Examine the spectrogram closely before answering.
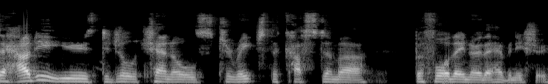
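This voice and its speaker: A man with an Australian accent, moderate pace and fairly even intonation. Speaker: tech company founder and CEO. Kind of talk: interview.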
